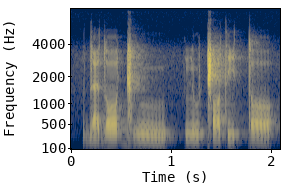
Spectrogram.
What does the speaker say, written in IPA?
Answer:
dædɔː ɡ͡ǁuː | nuːǁɒːtitːɔː

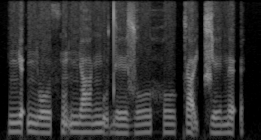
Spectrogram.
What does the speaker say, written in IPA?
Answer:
ɲɛ˦ʔɲo˨ʊ̯ θũ˦˨ɲä˦ ŋṵ˦˨ de˨ɪ̯zo˦ʊ̯ho˦ʊ̯ka̰˦˨ɪ̯ t͡ɕe˦nɛ˦ʔ

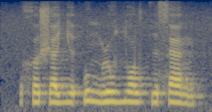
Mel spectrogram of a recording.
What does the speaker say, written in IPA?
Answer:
xœʃæʎeʔuŋ ɭu ʎulˠ kisæŋ

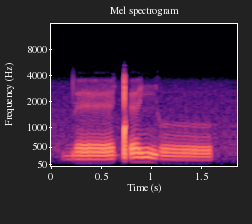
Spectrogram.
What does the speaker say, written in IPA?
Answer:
d̪ɛː ǃʼɛɲɤː

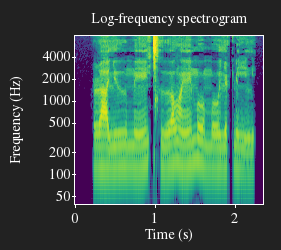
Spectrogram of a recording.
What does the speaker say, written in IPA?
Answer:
ɭa lʲɯː mẽː ǀʰɯː lˠẽːmoː moːlʲaʈɳĩl

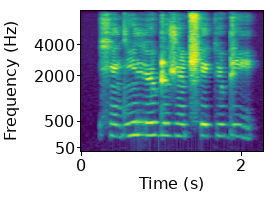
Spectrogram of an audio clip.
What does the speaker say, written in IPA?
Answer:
xẽdĩ røɖɯʒẽ ʈ͡ʂʰeky ɖi

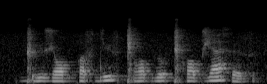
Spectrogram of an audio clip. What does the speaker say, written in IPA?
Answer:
ɡ͡ǁyː˨ʒɔː˨b qʷi˨fdyː˦˥f ɡ͡ǁɔː˨bðu˨ǁʰɔ˨b ʒæ˦˥xø˨f

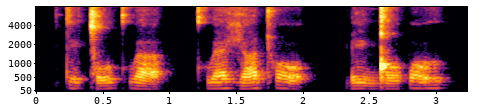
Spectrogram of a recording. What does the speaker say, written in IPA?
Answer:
teǀokʷʰa | kʷʰæ ʒaʈʰɔ | ɽe ŋ͡ǃɔpɔʊ̯

